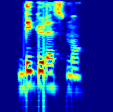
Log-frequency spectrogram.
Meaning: disgustingly, revoltingly
- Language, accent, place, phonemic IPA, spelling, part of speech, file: French, France, Lyon, /de.ɡœ.las.mɑ̃/, dégueulassement, adverb, LL-Q150 (fra)-dégueulassement.wav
